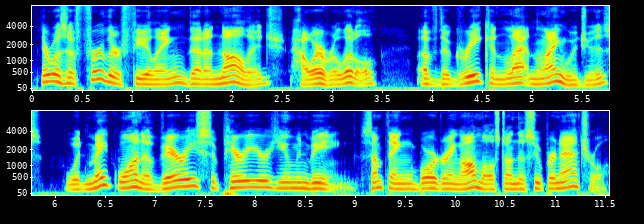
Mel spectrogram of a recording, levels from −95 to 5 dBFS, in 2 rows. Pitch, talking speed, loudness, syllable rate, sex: 160 Hz, 155 wpm, -17 LUFS, 5.2 syllables/s, male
